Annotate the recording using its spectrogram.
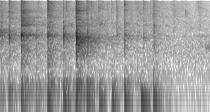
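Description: A quick patter of small bare footsteps slapping on a tile floor, about seven steps a second, stopping about one and a half seconds in.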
